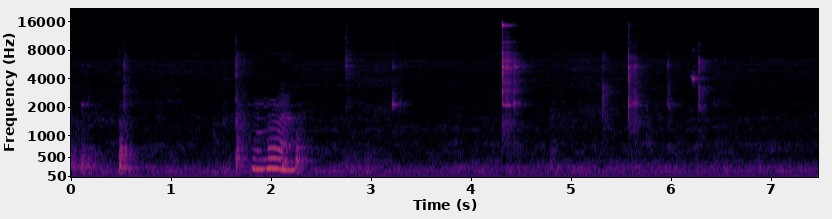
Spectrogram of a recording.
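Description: Spoons clink against glass cups.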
